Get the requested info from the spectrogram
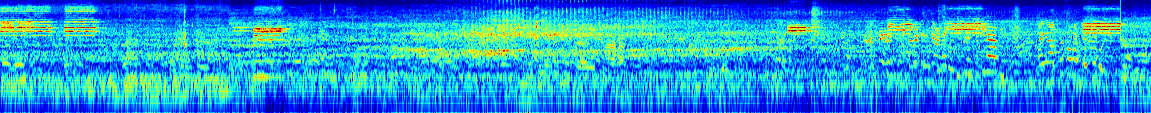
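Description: Vehicle horns honking in street traffic: several short, high-pitched toots, a pair near the start, one about three seconds in, and a cluster in the last four seconds, over a steady din of traffic and voices.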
